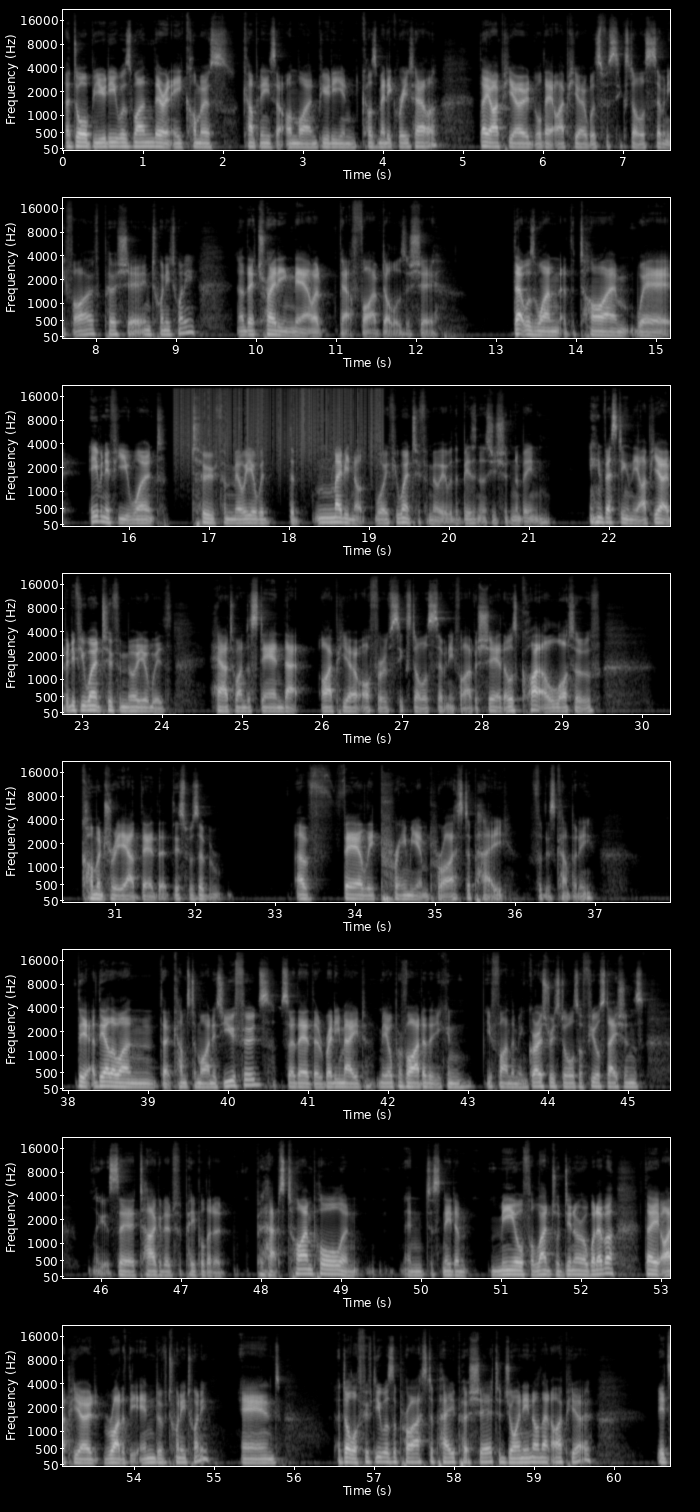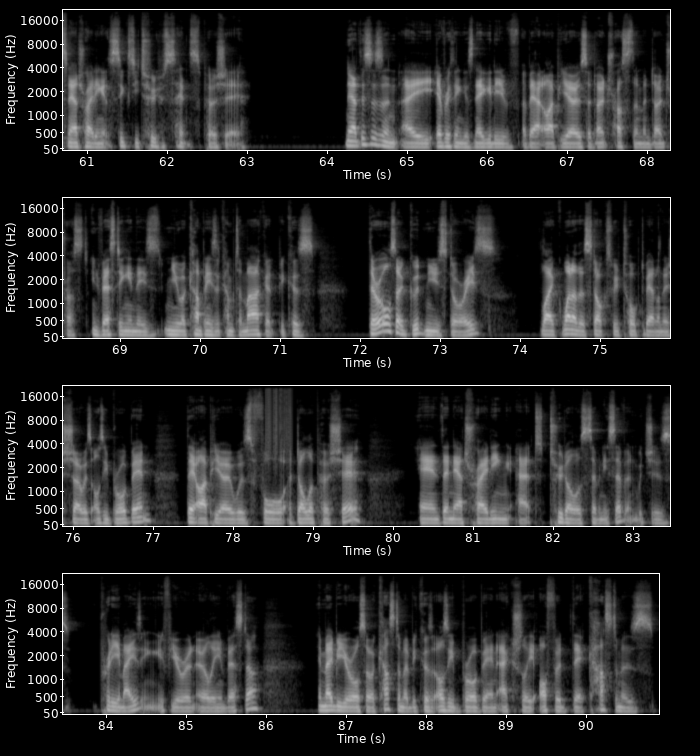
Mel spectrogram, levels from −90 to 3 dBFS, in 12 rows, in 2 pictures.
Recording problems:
crackling; noticeable; from 17 to 19 s and at 1:18; 15 dB below the speech

